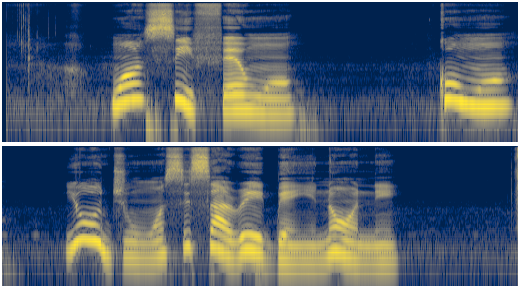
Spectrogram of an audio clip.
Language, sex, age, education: Yoruba, female, 30-45, tertiary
